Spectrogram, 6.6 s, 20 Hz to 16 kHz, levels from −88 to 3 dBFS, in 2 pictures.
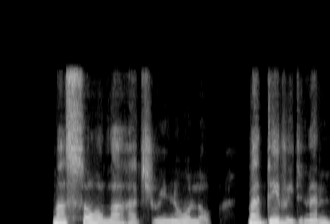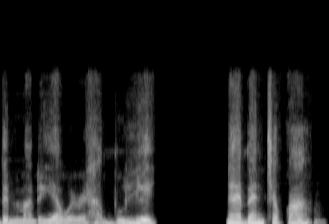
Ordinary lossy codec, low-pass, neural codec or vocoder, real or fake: none; 10.8 kHz; codec, 24 kHz, 3 kbps, HILCodec; fake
